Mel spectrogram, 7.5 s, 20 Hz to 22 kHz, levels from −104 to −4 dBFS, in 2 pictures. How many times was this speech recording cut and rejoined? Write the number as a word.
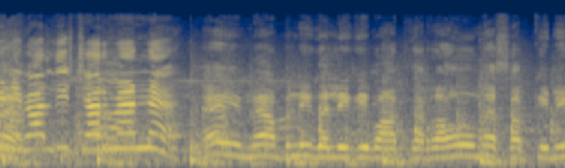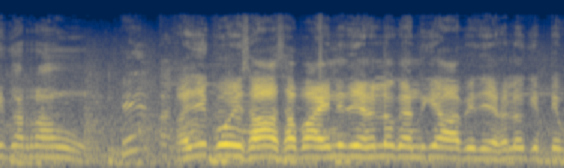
one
